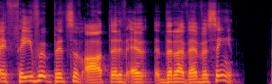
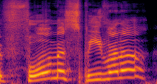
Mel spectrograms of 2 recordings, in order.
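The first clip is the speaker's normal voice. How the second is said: slow, high incredulous question; drawn-out, offended query; indignant disbelief; 9 semitones higher than usual. Real, not acted. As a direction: repeat it slowly as if affronted, rising high. Offended reading of a jab at him.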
